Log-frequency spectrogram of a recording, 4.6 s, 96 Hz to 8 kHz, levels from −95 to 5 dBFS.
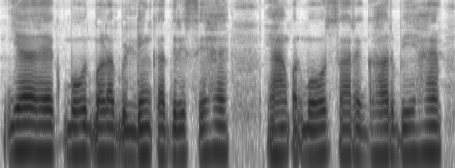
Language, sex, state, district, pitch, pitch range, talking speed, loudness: Hindi, male, Jharkhand, Ranchi, 140 Hz, 135-145 Hz, 195 wpm, -16 LUFS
